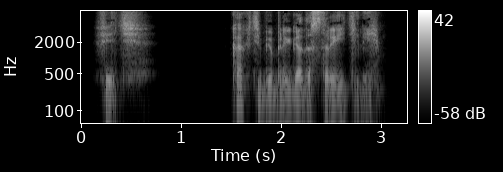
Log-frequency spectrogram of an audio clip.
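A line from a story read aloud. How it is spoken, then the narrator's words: Whispered in ear. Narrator (Russian): шепнул Костя на ухо полицейскому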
